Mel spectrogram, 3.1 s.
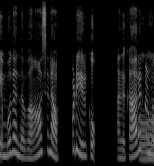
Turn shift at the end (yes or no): no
